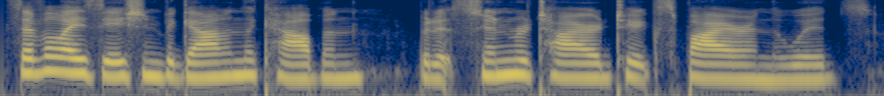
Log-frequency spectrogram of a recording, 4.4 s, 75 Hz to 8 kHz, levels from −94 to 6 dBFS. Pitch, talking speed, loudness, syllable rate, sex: 195 Hz, 190 wpm, -18 LUFS, 5.7 syllables/s, female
